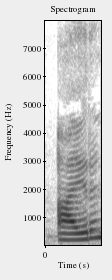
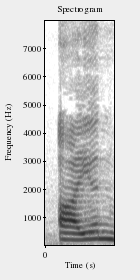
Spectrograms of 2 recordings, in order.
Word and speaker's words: iron: जो र की साउंड है वो साइलेंट है यहाँ पे, तो इसे हम आयरन नहीं बल्कि आयन बोलेंगे.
